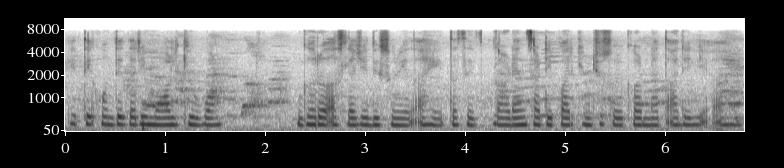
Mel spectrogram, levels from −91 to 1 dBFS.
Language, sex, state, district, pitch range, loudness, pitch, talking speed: Marathi, female, Maharashtra, Dhule, 205-220 Hz, -25 LUFS, 210 Hz, 150 wpm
